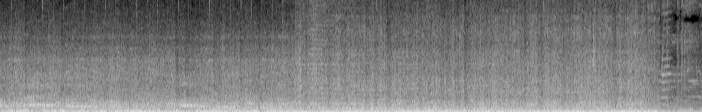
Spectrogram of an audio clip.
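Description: Heavy engines running steadily: a dense rushing noise over a low hum.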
